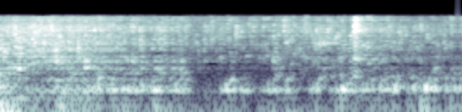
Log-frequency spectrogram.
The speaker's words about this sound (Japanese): こうザルとボウルを重ねてお水を注いで、まずは一回きれいなお水でお米を浸してからすぐに捨てちゃいます。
